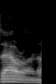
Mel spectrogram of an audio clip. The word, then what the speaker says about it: Sauron: And uh, I pronounced that correctly because someone pointed out I, I wasn't going to take you. I, I, was taking you seriously until you mispronounced Sauron.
